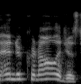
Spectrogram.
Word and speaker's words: endocrinologist: like I'm an inter I'm an endocrinologist it rhymes with entomologists but you know it's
